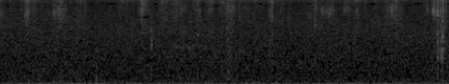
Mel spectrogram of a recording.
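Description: Near silence, with faint light ticks and rustles of a crochet hook working yarn.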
